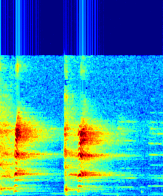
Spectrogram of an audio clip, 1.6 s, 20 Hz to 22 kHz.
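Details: Dry paroxysmal cough in a vaccinated 4-year-old boy with swab-confirmed pertussis, 3 days into antibiotics, no fever, fits about 5 an hour: three sharp, dry cough bursts in quick succession.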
